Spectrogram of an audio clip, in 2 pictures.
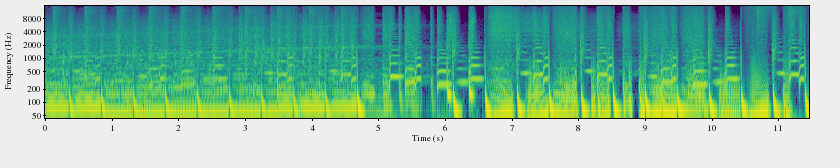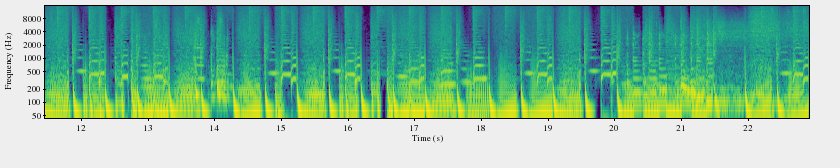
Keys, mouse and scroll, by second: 1.2 shift+click, 2.0-3.9 middle drag, 3.9-5.2 drag, 5.2 middle click, 5.7 scroll up 2, 6.7 e, 8.6 KP_7, 9.8 s, 11.6 scroll down 2, 12.4 middle click, 13.2 scroll up 1, 13.8 e, 15.2 KP_7, 16.2 s, 18.1 middle click, 18.7-19.3 scroll up 1, 19.3 e, 20.6 KP_7, 21.7 s.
